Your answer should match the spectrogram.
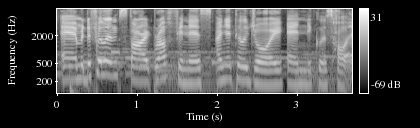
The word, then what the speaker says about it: Fiennes: And in the film, the renowned chef Julian Slowick, who was played by Ralph, I never know how to say his name. Fiennes? – I just call it Fiennes. – Fiennes, yeah. Right, Ralph Fiennes.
